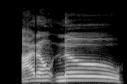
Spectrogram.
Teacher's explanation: upward tone like you're thinking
